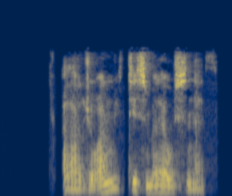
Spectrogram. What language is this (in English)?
Kabyle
